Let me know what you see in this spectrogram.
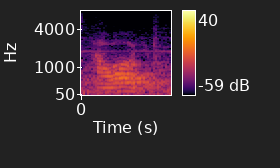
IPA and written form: haʊ ˈɑː ju (How are you?)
